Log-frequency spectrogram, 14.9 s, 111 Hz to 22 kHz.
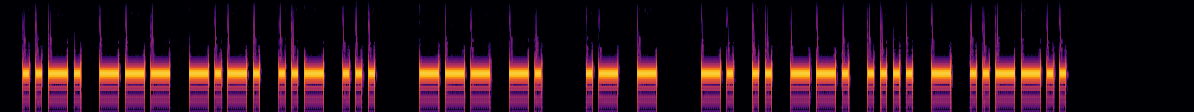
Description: Morse code, heard as a keyed tone, about 15 wpm, 700 Hz. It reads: FOCUS ON AT NIGHT?
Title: Sentences from Top 1000 Words - Review Part 4 - 15wpm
